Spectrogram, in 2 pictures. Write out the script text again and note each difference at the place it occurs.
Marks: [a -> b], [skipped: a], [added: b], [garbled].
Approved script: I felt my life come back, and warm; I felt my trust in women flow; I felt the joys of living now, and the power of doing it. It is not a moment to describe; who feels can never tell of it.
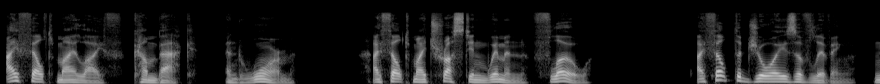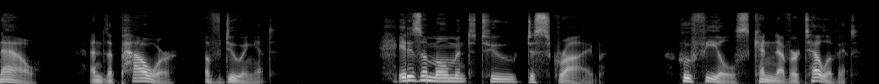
I felt my life come back, and warm; I felt my trust in women flow; I felt the joys of living now, and the power of doing it. It is [skipped: not] a moment to describe; who feels can never tell of it.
